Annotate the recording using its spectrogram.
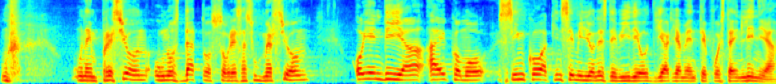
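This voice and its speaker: This man's pitch is fairly high and varies in an ordinary way. He talks at a very slow pace. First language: French (speaking Spanish). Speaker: journalist. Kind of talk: conference talk. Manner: halting.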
